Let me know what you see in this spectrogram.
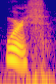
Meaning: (adjective) 1. Having a value of; proper to be exchanged for 2. Deserving of 3. Valuable, worthwhile 4. Making a fair equivalent of, repaying or compensating; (noun) 1. Value 2. Merit, excellence
- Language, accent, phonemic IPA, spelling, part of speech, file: English, General American, /wɝθ/, worth, adjective / noun / verb, En-us-worth.ogg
